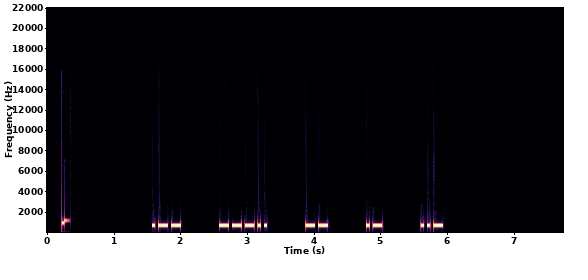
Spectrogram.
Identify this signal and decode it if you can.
Morse code, heard as a keyed tone, about 25 wpm, spaced as for 12 wpm, 700 Hz. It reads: W8MAU
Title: USA Call Signs - 5 Characters - 4x Character Spacing - 25wpm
